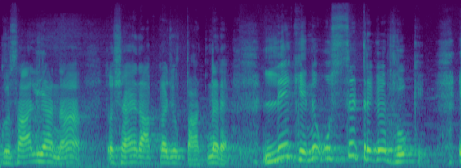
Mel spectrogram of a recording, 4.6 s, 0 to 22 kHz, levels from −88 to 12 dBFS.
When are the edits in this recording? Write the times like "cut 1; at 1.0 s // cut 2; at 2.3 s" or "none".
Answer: cut 1; at 2.4 s

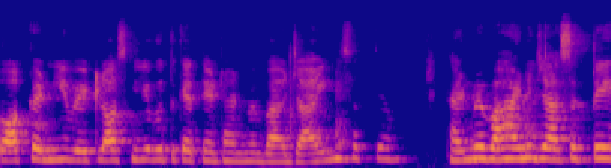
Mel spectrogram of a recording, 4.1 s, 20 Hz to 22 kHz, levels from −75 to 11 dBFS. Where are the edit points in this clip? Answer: none

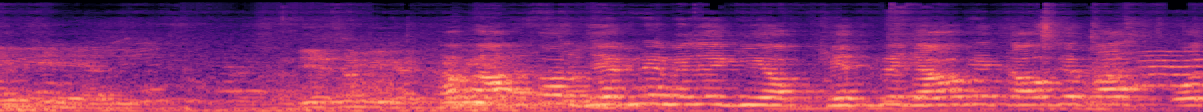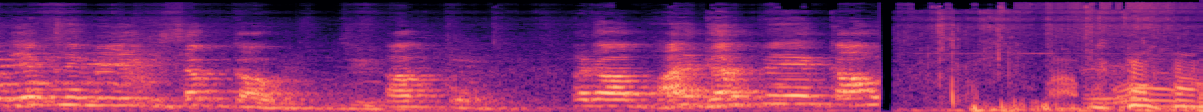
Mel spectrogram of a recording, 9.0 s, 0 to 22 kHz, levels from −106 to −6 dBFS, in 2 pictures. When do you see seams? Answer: cut 1; at 7.9 s

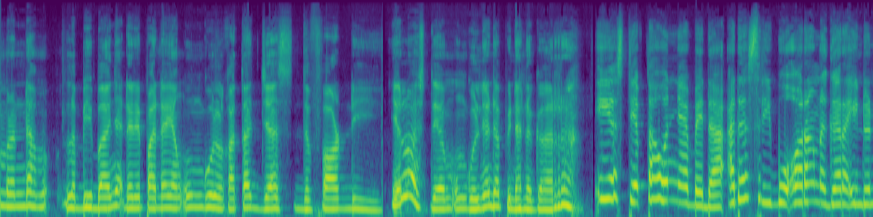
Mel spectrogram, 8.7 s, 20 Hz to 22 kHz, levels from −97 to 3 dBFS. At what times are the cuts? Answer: none

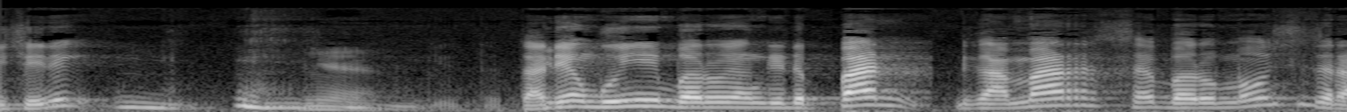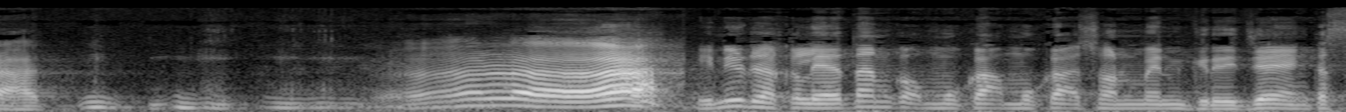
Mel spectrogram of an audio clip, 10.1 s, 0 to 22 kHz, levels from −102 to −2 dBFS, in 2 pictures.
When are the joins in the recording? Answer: cut 1; at 3.5 s // cut 2; at 7.6 s

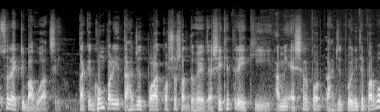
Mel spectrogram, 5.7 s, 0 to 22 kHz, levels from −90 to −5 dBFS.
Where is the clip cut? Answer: none

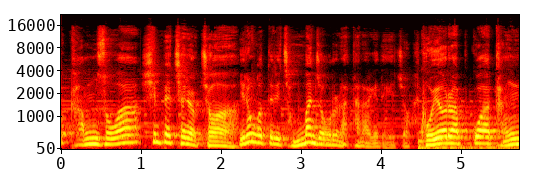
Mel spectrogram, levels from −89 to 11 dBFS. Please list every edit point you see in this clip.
cut 1; at 2.1 s // cut 2; at 4.5 s

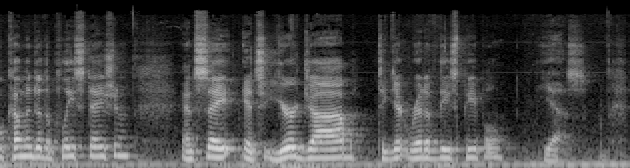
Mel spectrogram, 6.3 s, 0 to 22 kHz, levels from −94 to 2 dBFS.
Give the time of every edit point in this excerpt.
none

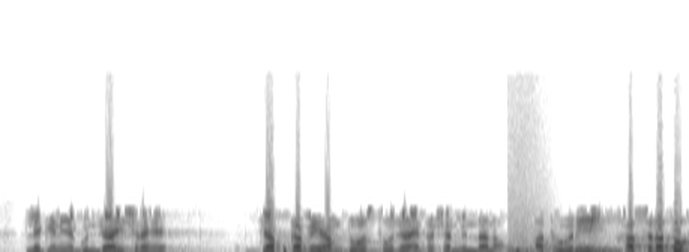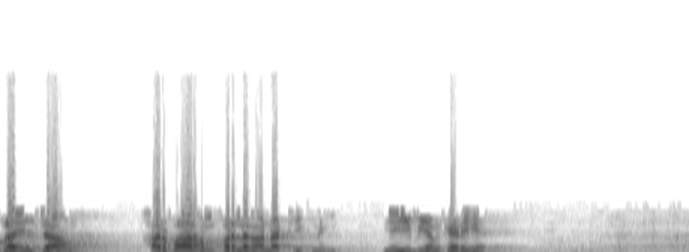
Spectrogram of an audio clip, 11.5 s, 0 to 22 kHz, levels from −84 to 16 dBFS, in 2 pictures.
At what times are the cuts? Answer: cut 1; at 4.3 s

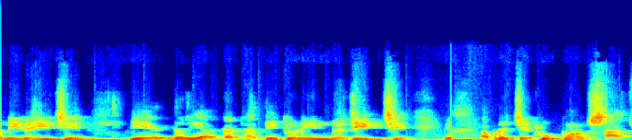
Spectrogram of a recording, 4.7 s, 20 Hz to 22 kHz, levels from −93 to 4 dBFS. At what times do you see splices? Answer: cut 1; at 3.4 s

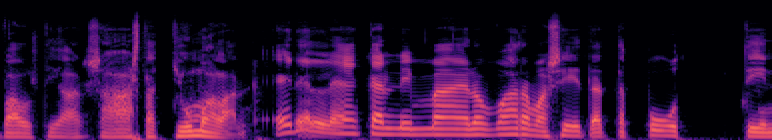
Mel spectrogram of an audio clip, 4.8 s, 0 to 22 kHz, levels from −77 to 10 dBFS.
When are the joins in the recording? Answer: cut 1; at 1.6 s

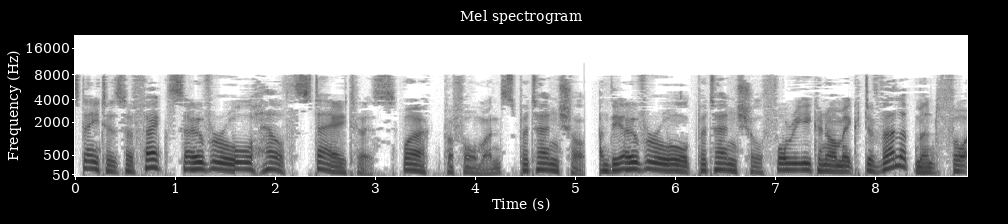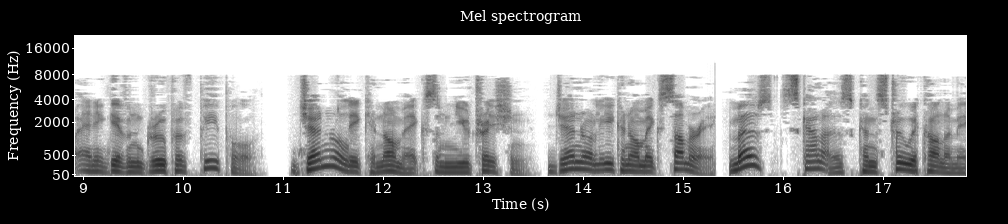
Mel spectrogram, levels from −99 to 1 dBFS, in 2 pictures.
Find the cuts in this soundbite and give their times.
none

